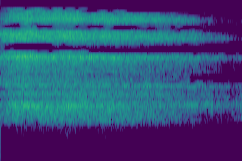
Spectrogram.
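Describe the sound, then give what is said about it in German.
A deep breath drawn in through the nose during a seated relaxation exercise: one soft, airy inhale lasting about two seconds, steady at first and then gradually fading. “Du atmest einmal durch die Nase tief ein und dann den Mund öffnen.”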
